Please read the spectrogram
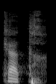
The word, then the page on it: quatre: French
